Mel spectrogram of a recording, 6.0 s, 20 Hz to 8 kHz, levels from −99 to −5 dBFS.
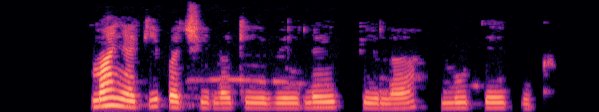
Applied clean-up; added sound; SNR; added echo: none; none; none; none.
